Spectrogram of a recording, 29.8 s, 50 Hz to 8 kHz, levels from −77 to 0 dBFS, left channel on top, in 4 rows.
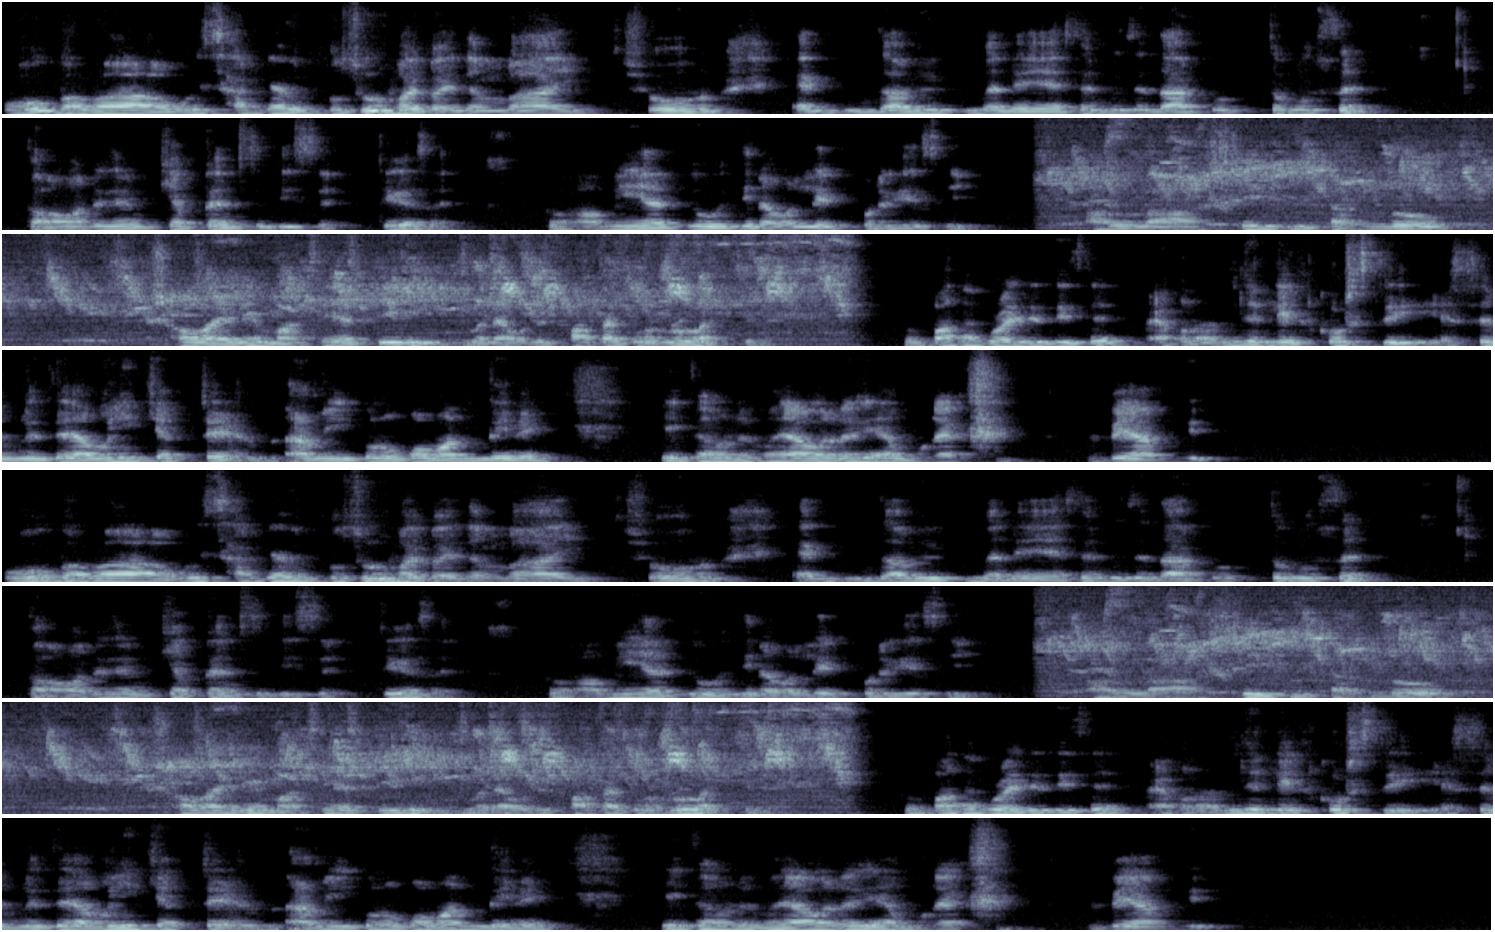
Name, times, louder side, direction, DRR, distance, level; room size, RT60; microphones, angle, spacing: voice 1, 0.0-6.8 7.6-9.0 9.4-9.7 10.2-12.3 12.9-14.7 15.6-18.8 19.4-27.4 27.8-28.3, left 2 dB, 75° left, -1 dB, 1.0 m, -25 dB
sound 1, 12.6-19.2, right 1 dB, 10° right, 0.7 m, -28 dB
2.7 x 2.3 x 2.5 m, 0.29 s
head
